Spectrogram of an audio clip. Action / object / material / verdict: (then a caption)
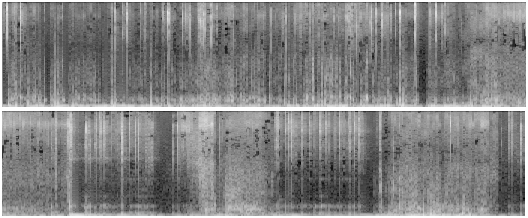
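scrape / foam microphone windscreen / foam / none. Long acrylic nails and fingertips scratch and tap on a large, dark grey, soft, porous foam windscreen fitted over a microphone. The result is a dense, steady stream of deep, muffled rumbling and crackly scraping, heavy in the low end with almost no bright content. It swells and dips only slightly in loudness throughout.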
